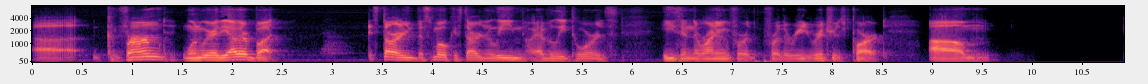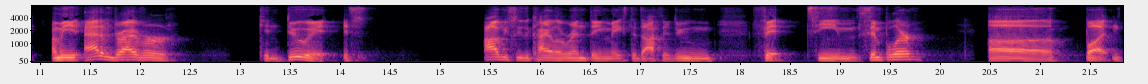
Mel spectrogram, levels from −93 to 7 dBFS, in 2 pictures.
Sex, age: male, 20-39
